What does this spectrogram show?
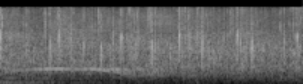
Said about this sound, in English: Come on, clap your hands tonight.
